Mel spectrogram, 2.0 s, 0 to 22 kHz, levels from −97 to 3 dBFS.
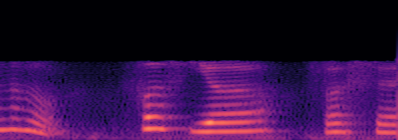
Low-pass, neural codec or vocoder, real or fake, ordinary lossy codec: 3.6 kHz; codec, 24 kHz, 0.9 kbps, WavTokenizer, large speech release; fake; none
